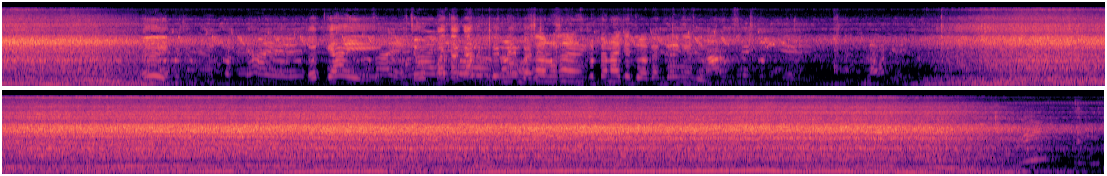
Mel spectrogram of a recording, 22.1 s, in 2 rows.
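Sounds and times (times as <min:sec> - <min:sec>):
engine revving hard: 0:00.0 - 0:01.9, 0:09.1 - 0:21.7.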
